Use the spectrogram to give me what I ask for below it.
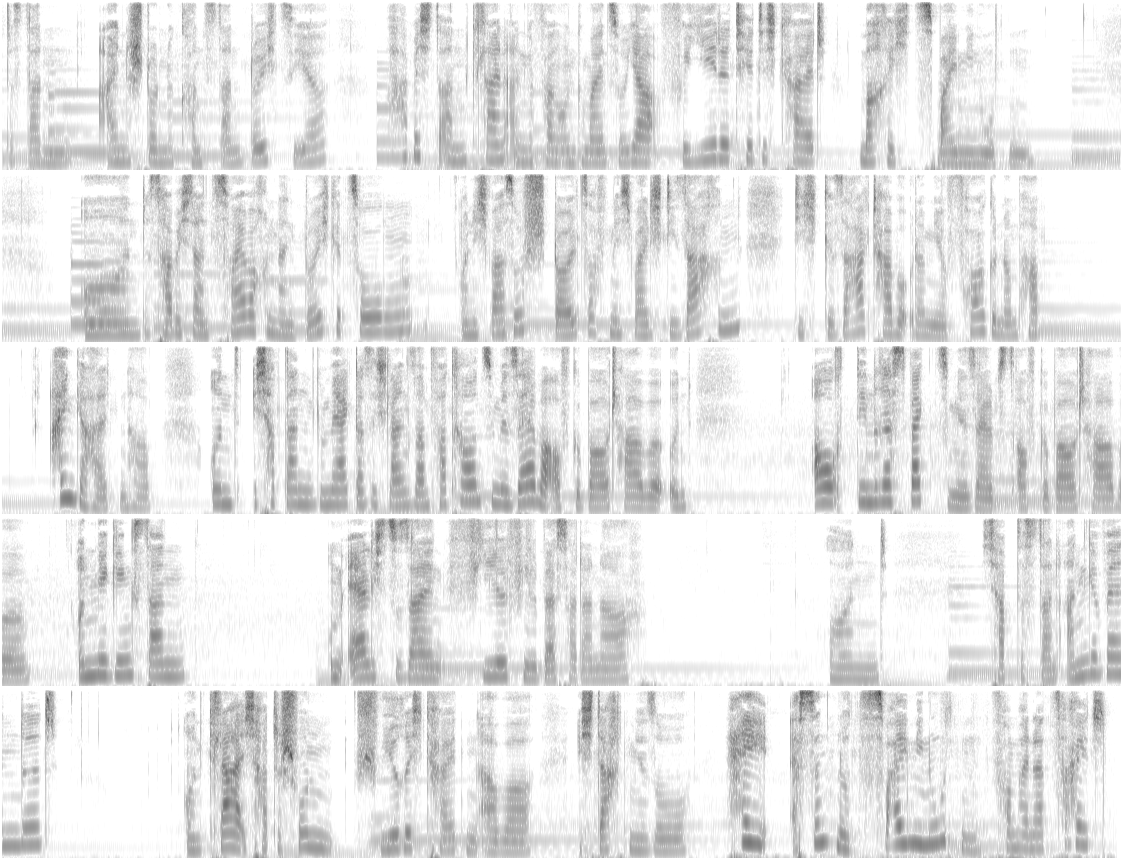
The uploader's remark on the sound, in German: Tut mir leid für die Hintergrundgeräusche.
